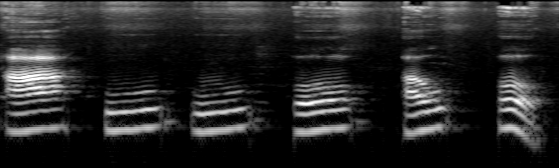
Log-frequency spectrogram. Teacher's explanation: पश्च स्वर यानी कि जीभ के पिछले हिस्से का प्रयोग जिसको बोलने में किया जाता है उन्हें हम पश्च स्वर कहते हैं।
